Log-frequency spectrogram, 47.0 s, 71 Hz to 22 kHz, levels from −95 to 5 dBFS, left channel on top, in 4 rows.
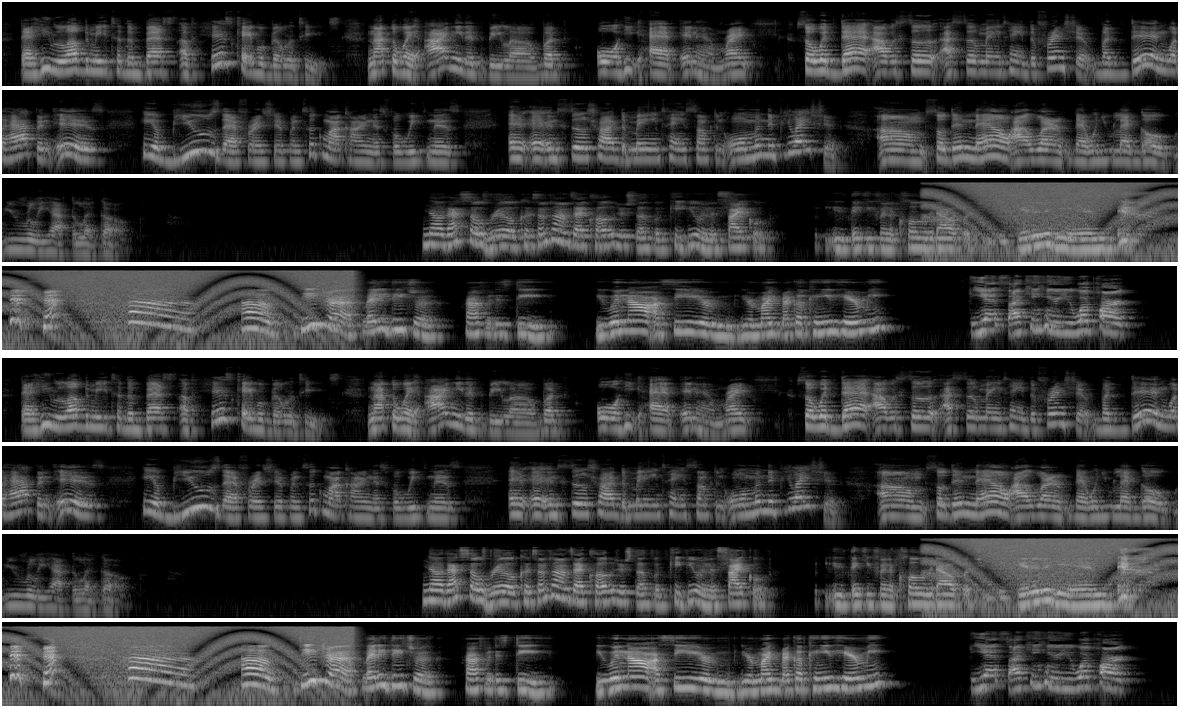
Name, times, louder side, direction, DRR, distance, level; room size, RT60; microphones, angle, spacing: voice 1, 0.2-5.6 6.0-7.5 8.0-12.8 13.2-16.3 16.8-20.1 20.5-24.7, left 1 dB, 20° left, 0.8 m, -40 dB
voice 2, 27.7-31.2 31.8-39.7 39.9-40.8 41.2-44.1, right 5 dB, 70° right, 1.0 m, -31 dB
sound 1, 32.7-38.8, right 3 dB, 10° right, 0.5 m, -35 dB
voice 3, 45.0-46.5, left 2 dB, 45° left, 1.2 m, -36 dB
6.6 x 5.4 x 3.2 m
head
